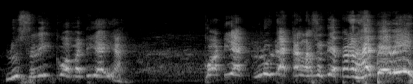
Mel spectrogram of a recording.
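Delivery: hammed-up jealous wife's shout; jealous wife yelling. Jealous wife accusing her husband, shouting.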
